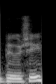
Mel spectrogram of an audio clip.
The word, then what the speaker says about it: Bougie: I was hooked up with you through Mr. Robin Bougie, who I thank very much for the hookup here. – That's how you pronounce it. I wasn't sure if it was Bougie or Boogie.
